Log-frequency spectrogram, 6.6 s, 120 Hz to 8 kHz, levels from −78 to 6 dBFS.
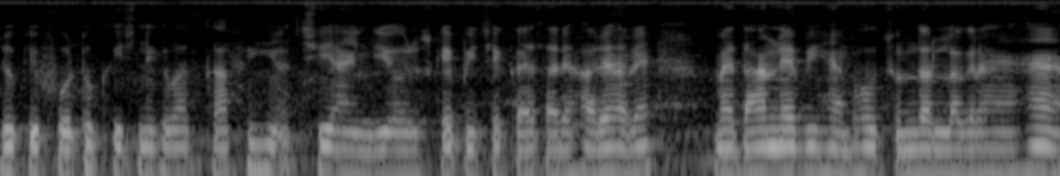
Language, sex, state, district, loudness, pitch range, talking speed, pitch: Hindi, male, Uttar Pradesh, Varanasi, -32 LUFS, 115-120 Hz, 200 wpm, 120 Hz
